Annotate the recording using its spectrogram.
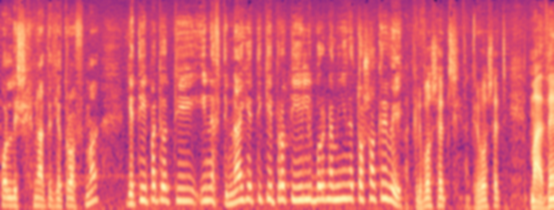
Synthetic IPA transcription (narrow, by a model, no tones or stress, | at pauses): po̞lisi̥xnɐt̪e̞t̪çɐt̪ɾo̞fimɐ | ʝɐt̪iipɐt̪e̞o̞t̪iine̞ft̪inɐʝɐt̪ice̞ipɾo̞t̪iilibo̞ɾinɐminine̞t̪o̞soɐkɾiviɐkɾivo̞se̞t͡si̥ɐ̰kɾivo̞se̞t͡si̥mɐ̰ðe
